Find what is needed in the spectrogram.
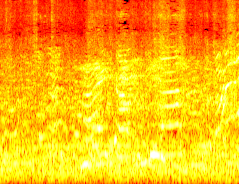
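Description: Children's voices calling and chattering as they play, several high voices overlapping over a background babble.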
